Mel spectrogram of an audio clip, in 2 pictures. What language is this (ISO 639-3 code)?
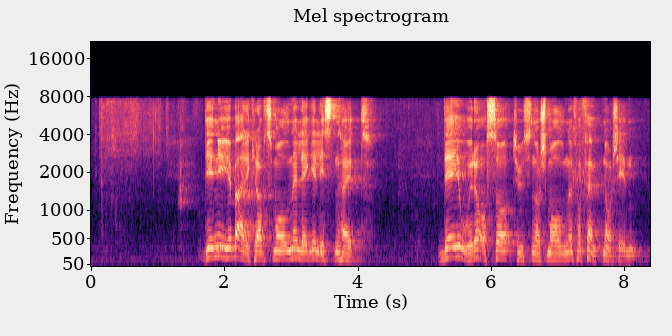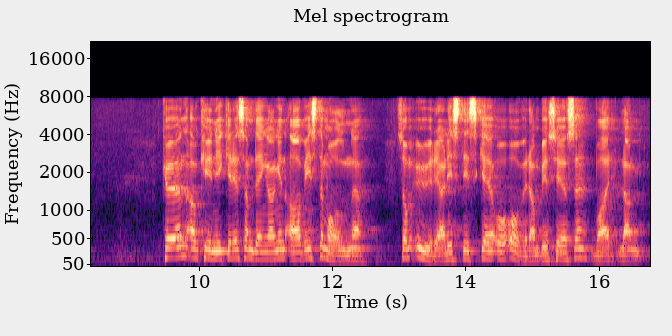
nor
